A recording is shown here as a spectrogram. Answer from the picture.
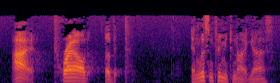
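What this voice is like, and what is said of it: Southern drawl. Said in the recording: “Southern drawl”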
